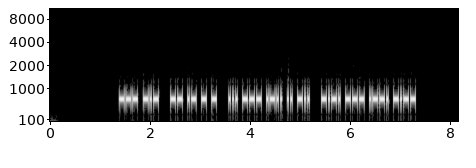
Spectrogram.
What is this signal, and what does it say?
Morse code, heard as a keyed tone, about 36 wpm, 700 Hz. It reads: OK MATT SOLID COPY
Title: Practice QSO - Exchange 3 - More Info - 35wpm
